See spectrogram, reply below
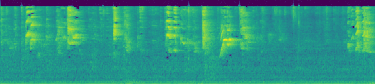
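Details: Fischer's lovebird giving shrill, harsh squawks in short bursts spaced irregularly over several seconds, with a steady low electrical hum underneath.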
